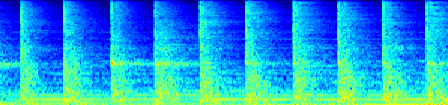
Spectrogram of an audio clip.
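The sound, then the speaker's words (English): Vigorous hammering on something metallic gives a rapid, evenly spaced run of sharp, ringing strikes, each a loud clang with a short bright tail, continuing without pause for about three seconds. “He hammers vigorously away on something metallic.”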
